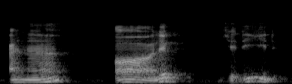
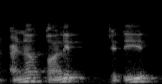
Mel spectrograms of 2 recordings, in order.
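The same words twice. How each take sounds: First: "Ana talib jadid" slow, with long "ta" in "talib" and stretched "did" in "jadid"; Arabic tanghim. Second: "Ana talib jadid" in quick, even Malay intonation; Malay-accented Arabic. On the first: Teacher models tanghim Arabi, slow stretched "Ana talib jadid". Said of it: "Baru bunyi tanghim betul. Tanghim Arabi". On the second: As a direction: keep "talib" short and unstressed, Malay-style Arabic. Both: Shown as a demonstration.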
